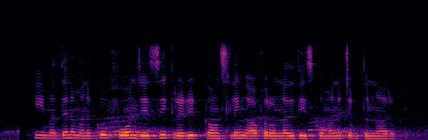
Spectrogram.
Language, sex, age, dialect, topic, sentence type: Telugu, female, 25-30, Central/Coastal, banking, statement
